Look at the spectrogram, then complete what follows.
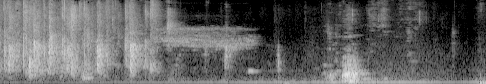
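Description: An audience breaks into applause for a volunteer who is about to share a meaningful game experience. The dense burst of many hands clapping lasts about two seconds before it quickly thins out and fades, leaving a steady low hum underneath.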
